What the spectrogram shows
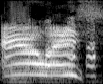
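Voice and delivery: put-on shouting sitcom husband voice. Doing an old-school impression: Ralph Kramden impression. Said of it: "Ralph Cramden".

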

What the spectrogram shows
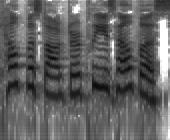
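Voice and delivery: said completely flat with no feeling at all. Fan recalls Robot Amy asking the Doctor for help: flat Robot Amy impression. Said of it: "but with no emotion whatsoever".

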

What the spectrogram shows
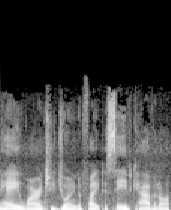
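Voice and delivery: ordinary talk, nothing marked

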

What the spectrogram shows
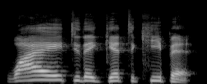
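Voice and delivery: normal talking voice

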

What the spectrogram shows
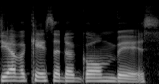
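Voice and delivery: put-on Jamaican accent. Asking about the gumbies the way schoolmates said it: Jamaican accent. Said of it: "people would always say with a Jamaican accent".

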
